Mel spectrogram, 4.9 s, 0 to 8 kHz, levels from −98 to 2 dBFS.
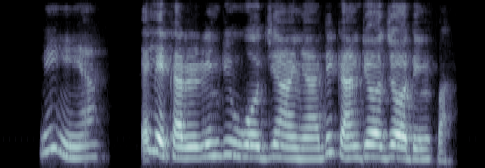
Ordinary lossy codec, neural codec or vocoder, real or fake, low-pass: none; codec, 16 kHz, 16 kbps, FunCodec, trained on Chinese and English, 50 frames a second; fake; none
